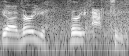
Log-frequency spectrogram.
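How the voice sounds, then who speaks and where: A woman vlogging casually on a road trip, joking and self-mocking, her voice hoarse and fading from illness. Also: mid-range voice, moderate pace, background noise. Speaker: travel vlogger.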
